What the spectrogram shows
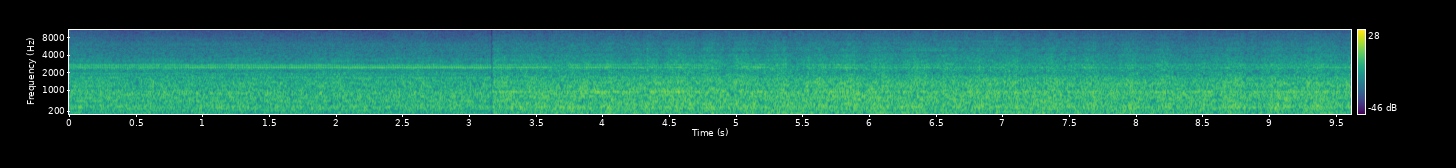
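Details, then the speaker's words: Old R22 AC outdoor condenser unit on a no-AC call, fan reported not spinning: steady whoosh with faint whine, airflow swelling and easing unevenly as the fan surges; capacitor suspected, tech also suspects low refrigerant. "It seems to be surging like. I want to check this capacitor, see what's going on with it, because it's acting up, you know."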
